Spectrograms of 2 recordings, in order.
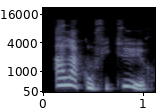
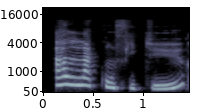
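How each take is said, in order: First: À la confiture said again, calmer; French phrase. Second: À la confiture with a high start; French phrase. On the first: Teacher repeating the feminine form. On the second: Teacher modelling the feminine form. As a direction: say à la confiture clearly. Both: Shown as a demonstration. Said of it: "à la when it's feminine".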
